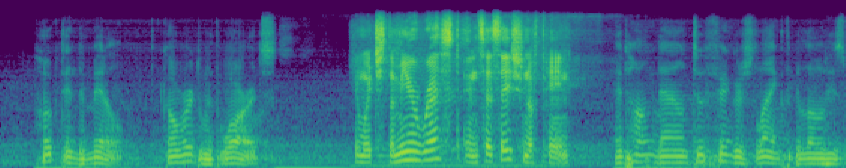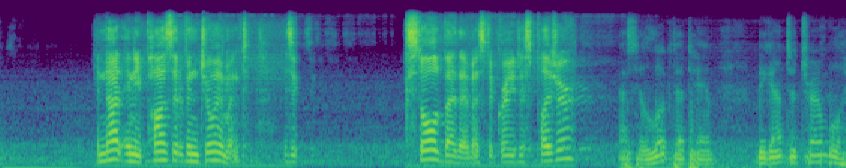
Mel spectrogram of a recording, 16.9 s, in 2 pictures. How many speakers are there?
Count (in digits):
2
